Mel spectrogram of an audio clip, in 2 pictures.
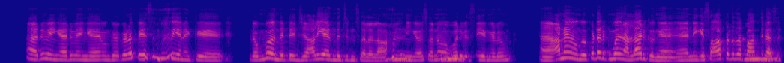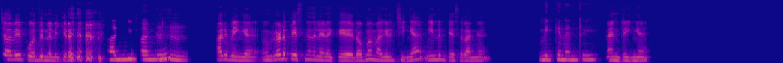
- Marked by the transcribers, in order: laughing while speaking: "அருமைங்க அருமைங்க. உங்க கூட பேசும்போது … சொன்ன ஒவ்வொரு விஷயங்களும்"; tapping; in English: "ஜாலியா"; laugh; laughing while speaking: "போதுன்னு நெனைக்கிறேன்"; laughing while speaking: "கண்டிப்பாங்க"
- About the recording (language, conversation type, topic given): Tamil, podcast, உங்களுக்கு ஆறுதல் தரும் உணவு எது, அது ஏன் உங்களுக்கு ஆறுதலாக இருக்கிறது?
